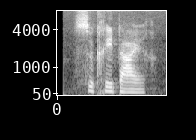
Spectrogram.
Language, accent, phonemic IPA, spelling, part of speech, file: French, Canada, /sə.kʁe.tɛʁ/, secrétaire, noun, Qc-secrétaire.ogg
- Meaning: 1. secretary 2. writing desk, secretaire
